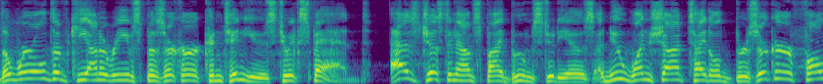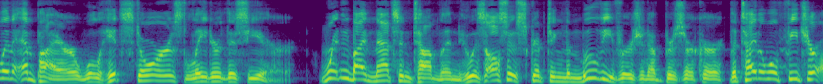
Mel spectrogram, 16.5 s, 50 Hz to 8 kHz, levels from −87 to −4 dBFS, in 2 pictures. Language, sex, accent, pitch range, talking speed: English, male, American, 145-200 Hz, 165 wpm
